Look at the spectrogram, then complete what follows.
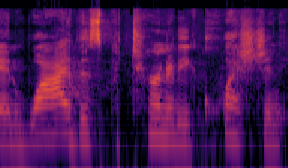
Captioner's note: none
